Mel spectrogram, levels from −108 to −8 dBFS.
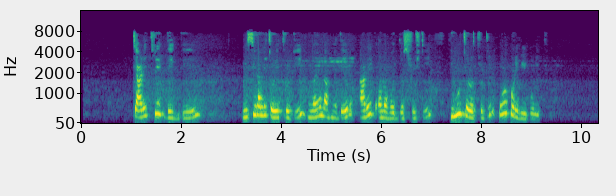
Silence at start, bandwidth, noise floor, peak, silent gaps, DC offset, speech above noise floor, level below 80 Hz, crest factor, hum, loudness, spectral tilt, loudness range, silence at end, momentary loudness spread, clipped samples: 1.05 s; 8.2 kHz; -75 dBFS; -2 dBFS; none; under 0.1%; 58 dB; -62 dBFS; 18 dB; none; -17 LUFS; -5.5 dB/octave; 3 LU; 1.2 s; 16 LU; under 0.1%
